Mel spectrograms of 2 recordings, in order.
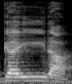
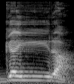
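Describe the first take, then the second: No difference in how they are said.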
